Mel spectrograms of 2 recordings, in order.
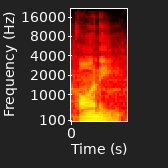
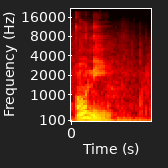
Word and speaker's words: oni: um for decades and I've never in my life heard somebody pronounce it "on e". And even looking up footage just to make sure I wasn't like being Mandela affected, I've I pulled up a video of a native Japanese speaker talking about the history of the folklore of the Oni and they say it just the same way I say it, Oni.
